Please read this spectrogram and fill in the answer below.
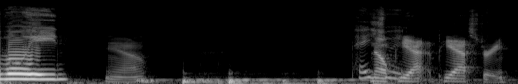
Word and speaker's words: Piastri: Pastry. Is that how you say it? It's Piastri.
